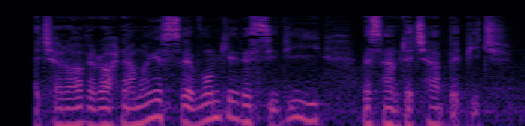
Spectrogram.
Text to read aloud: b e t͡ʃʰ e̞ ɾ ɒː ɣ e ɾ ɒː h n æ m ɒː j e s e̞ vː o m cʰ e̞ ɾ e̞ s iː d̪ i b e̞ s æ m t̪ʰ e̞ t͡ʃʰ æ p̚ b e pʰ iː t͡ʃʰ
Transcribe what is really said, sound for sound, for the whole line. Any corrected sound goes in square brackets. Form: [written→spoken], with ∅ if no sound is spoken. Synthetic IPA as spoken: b e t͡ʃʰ e̞ ɾ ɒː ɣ e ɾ ɒː h n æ m ɒː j e s e̞ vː o m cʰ e̞ ɾ e̞ s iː d̪ i b e̞ s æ m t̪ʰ e̞ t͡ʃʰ æ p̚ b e pʰ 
